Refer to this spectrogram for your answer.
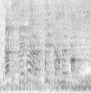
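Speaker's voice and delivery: usual speaking voice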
